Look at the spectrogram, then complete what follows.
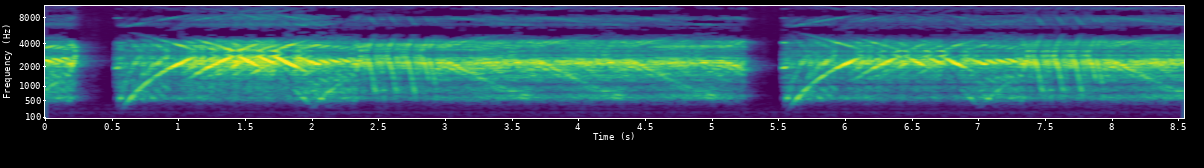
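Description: Electronic sound effects from light-up toy guns: many overlapping rising and falling sweeps, like a siren or laser effect, which cut out briefly about half a second in and again about five seconds in before starting over.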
